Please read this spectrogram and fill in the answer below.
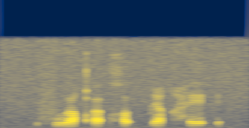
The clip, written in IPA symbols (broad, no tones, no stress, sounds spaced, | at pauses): f uː qʼ u ʔ χ o ʔ p i q h e ʔ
